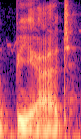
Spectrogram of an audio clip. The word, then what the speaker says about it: bear: start with bear bear so this one has a deep thong air I don't pronounce that r i don't say bear I don't say bear but I say bear bear listen then see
